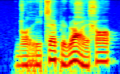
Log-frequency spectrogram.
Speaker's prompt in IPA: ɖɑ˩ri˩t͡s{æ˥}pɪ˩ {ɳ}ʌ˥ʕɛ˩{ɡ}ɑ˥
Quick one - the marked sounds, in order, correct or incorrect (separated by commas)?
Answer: incorrect, correct, incorrect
